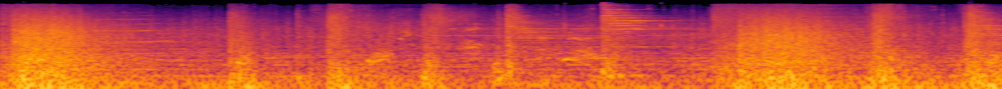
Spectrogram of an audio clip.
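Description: Firecracker prosthetic tool in the video game Sekiro goes off amid loud game combat, with several sharp bursts and crashes spread across a dense, busy mix.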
